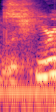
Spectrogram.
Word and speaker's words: cheery: Did I not pronounce the double E? There's no double R's. There's a double E in that one. Got it. I agree with that. Cheery, not cherry.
